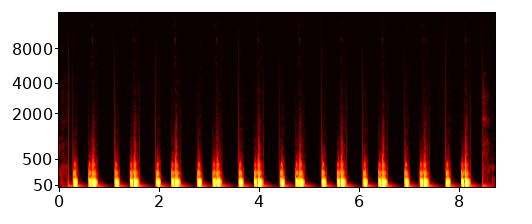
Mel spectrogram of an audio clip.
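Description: Regular heart sounds at about 72 a minute with a loud second sound, the accentuated P2 of pulmonary hypertension.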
